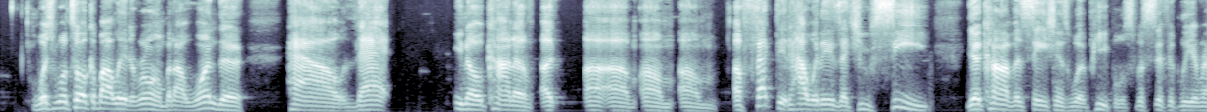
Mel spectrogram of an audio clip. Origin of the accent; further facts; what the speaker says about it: New York, United States; I'm from New York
